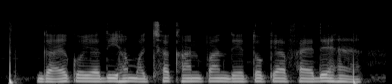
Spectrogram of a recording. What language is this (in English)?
Magahi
